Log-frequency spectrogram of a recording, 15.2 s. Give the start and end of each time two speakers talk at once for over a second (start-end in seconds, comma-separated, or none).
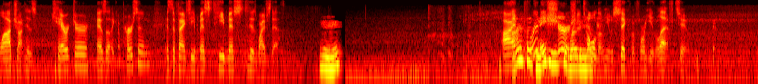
10.2-12.0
